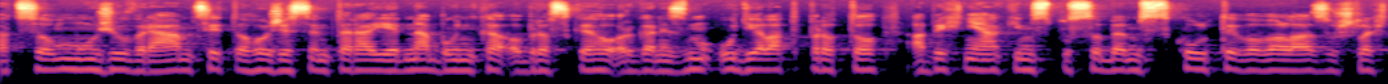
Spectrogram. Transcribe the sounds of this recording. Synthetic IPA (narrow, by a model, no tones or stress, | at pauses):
at͡somuʒuvɾaːmt͡sɪt̪oɦoʒɛsɛmt̪aɾajɛdnabuɲkaʔobɾofskɛːɦoʔoɾɡanɪzmuʔuɟɛlat̪pɾot̪oʔa̰bɪxɲɛjakiːmspuːsobɛmskult̪ɪvo̞valazuʃlɛx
